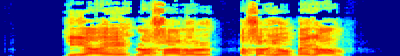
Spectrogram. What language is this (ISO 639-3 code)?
snd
